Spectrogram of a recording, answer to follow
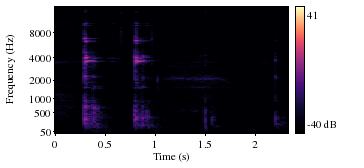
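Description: Cut-glass dishware clinking as it is handled: two sharp clinks about half a second apart, each with a brief high ring, then a lighter tap.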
